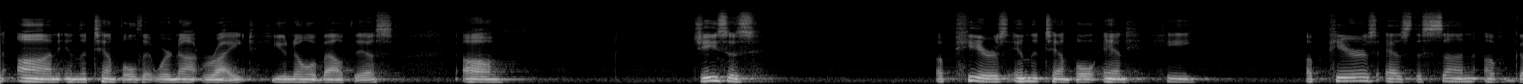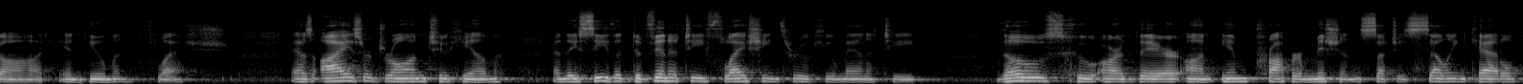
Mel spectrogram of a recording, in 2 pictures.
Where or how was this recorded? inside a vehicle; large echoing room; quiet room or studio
large echoing room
